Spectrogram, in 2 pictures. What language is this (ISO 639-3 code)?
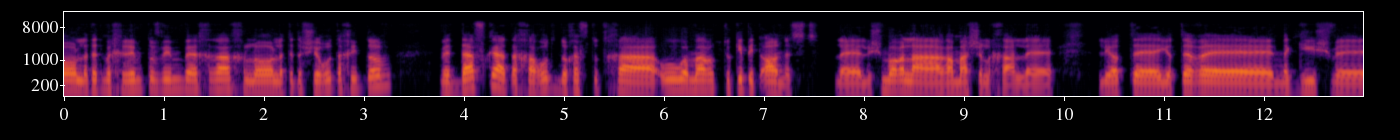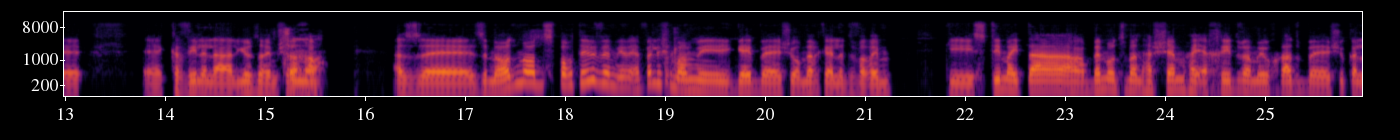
heb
